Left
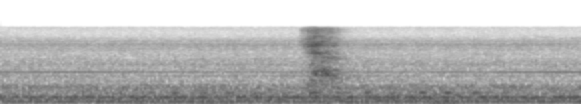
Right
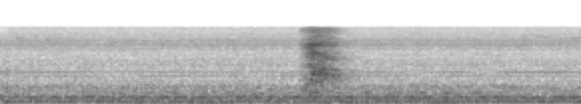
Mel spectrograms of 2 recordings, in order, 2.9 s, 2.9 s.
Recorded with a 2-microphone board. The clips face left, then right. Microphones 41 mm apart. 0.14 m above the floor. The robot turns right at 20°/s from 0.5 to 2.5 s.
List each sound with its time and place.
1.5 s a zipper: 45° right (ahead or behind), 2 m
